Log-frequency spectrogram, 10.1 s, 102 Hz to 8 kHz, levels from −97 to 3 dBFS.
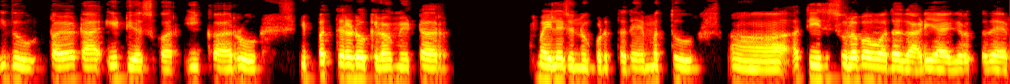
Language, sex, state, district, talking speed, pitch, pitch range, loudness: Kannada, male, Karnataka, Mysore, 90 wpm, 125 Hz, 120-135 Hz, -18 LUFS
